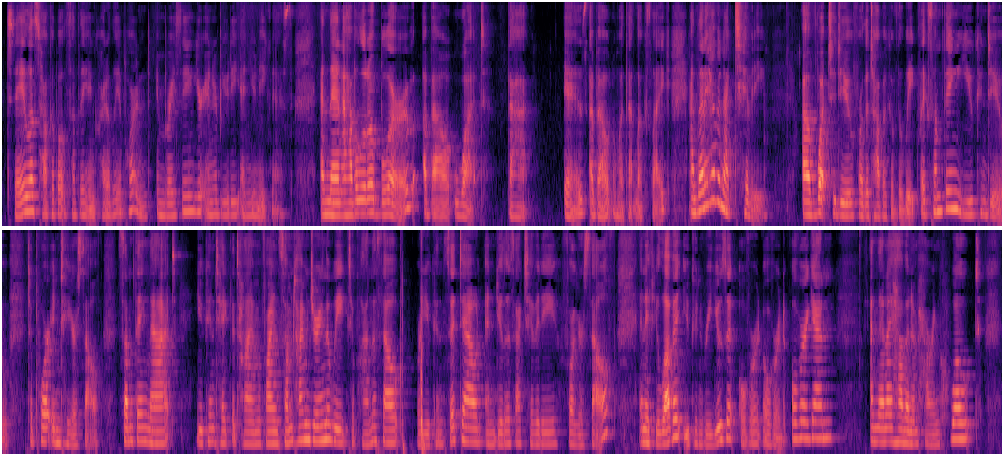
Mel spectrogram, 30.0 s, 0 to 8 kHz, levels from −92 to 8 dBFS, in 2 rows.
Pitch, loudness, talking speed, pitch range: 170 Hz, -26 LUFS, 210 wpm, 155-195 Hz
